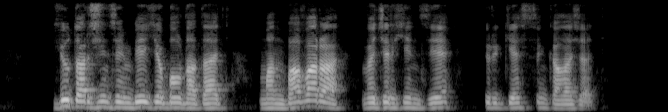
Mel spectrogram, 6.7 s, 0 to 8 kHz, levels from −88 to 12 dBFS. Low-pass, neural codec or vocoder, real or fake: 7.2 kHz; none; real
